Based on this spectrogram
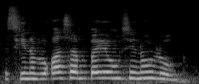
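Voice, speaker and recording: A young woman talks casually into her phone at home, her voice sitting fairly high. She rambles and searches for words, filling gaps with little pauses, and sounds slightly out of breath. A faint hiss runs under the recording. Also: little pitch movement, darkish tone. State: pregnant, short of breath. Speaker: vlogger. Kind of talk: casual chat vlog.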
